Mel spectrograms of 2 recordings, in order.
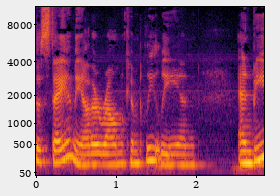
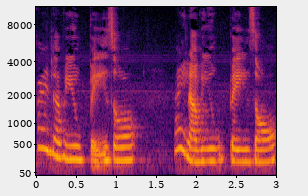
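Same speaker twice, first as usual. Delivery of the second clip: put-on slow, squeaky little two-year-old voice; 4 semitones higher than usual. Recalling a two-year-old who watched Basil being put into the ground: imitating Dava's squeaky voice. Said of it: "in her squeaky voice".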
